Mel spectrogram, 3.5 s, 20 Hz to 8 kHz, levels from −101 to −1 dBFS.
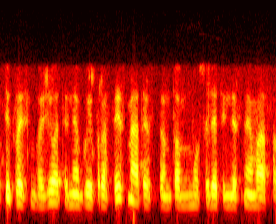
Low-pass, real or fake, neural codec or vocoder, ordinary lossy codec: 7.2 kHz; real; none; AAC, 48 kbps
